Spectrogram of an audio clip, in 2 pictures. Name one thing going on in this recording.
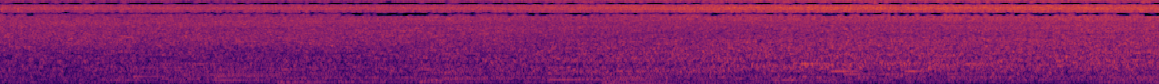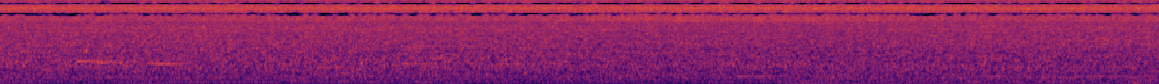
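Water rushes over rocks in a stream.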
